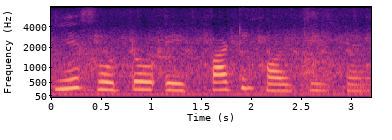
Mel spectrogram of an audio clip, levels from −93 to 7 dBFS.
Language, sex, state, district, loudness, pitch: Hindi, male, Madhya Pradesh, Katni, -16 LUFS, 245 Hz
